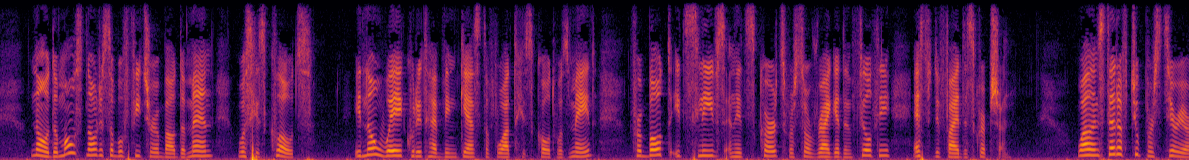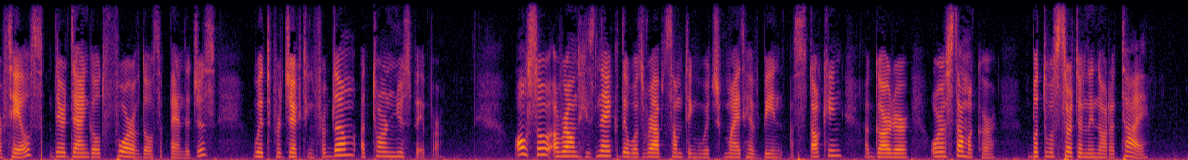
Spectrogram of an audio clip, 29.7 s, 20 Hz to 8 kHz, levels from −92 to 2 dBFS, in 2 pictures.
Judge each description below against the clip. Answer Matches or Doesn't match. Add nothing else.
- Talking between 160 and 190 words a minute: Matches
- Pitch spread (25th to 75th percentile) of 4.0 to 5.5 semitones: Matches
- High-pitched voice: Matches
